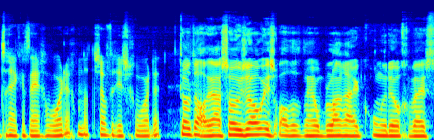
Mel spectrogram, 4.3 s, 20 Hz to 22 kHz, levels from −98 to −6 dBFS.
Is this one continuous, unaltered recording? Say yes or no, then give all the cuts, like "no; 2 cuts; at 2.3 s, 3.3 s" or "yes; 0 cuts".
no; 2 cuts; at 1.1 s, 2.8 s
